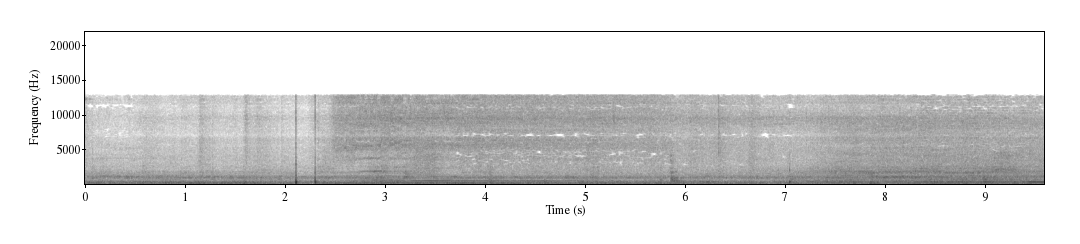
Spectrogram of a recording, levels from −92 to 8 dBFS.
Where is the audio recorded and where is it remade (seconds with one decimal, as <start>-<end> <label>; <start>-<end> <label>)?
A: 0.0-0.5 recorded; 0.5-3.7 remade; 3.7-7.1 recorded; 7.1-8.3 remade; 8.3-9.6 recorded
